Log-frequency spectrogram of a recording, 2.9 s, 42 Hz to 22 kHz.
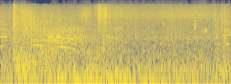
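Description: Flak gun firing with burning munitions during a 4v4 Company of Heroes 3 battle, heard as a dense, continuous rumble of overlapping bursts and explosions that fills the whole stretch at a loud, steady level.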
